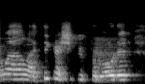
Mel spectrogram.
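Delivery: mock a nervous upward question; a fidgety employee pitching for promotion while swinging the chair; rising intonation. Shown as a demonstration. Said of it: "if I'm talking and I'm swinging my chair".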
